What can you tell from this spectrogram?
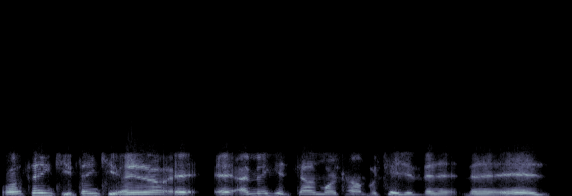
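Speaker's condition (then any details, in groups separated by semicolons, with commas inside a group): Cerebral palsy, mild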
